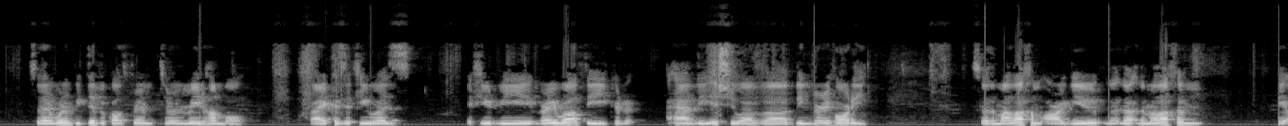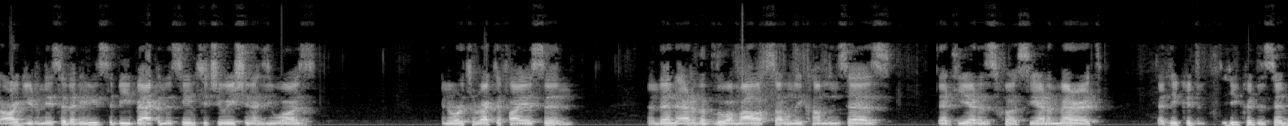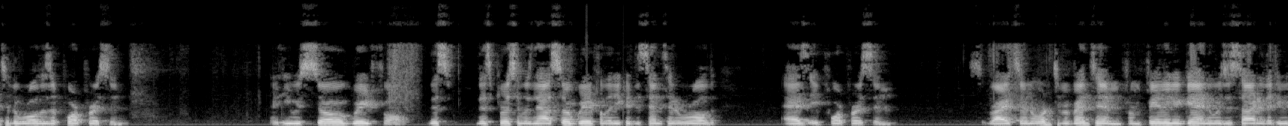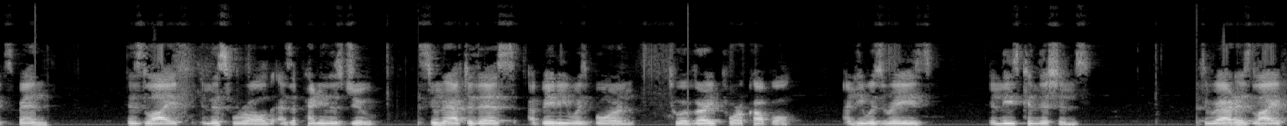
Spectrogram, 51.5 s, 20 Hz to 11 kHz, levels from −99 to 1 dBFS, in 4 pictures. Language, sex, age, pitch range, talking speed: English, male, 20-39, 130-165 Hz, 195 wpm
